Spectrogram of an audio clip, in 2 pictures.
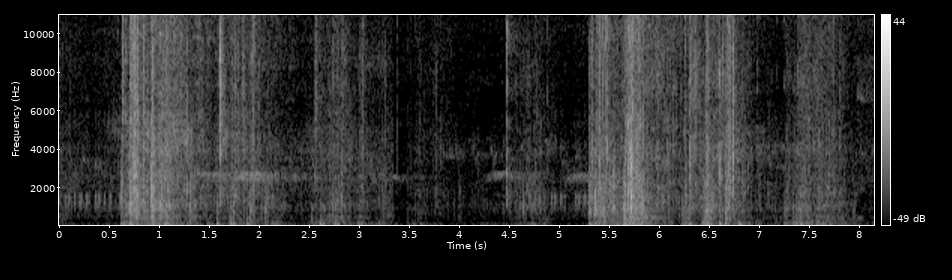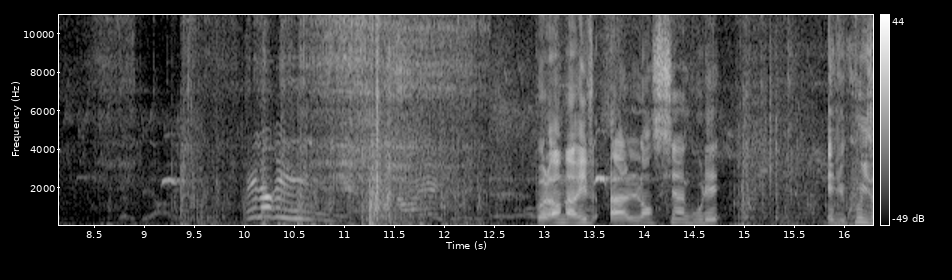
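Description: Bike tyres skid and rattle over loose dirt.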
